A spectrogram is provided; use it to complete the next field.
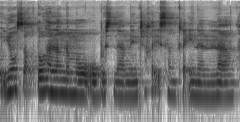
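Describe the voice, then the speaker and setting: The speech comes at a moderate pace. Noticeable background noise and audible room echo fill the recording. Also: woman. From Philippines. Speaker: vlogger. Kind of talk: casual vlog narration. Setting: home garden.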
